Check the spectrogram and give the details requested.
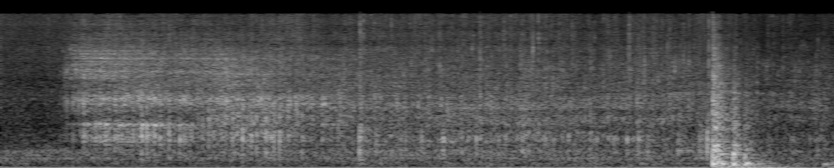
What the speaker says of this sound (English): we're going to add the white wine and bring it to a boil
